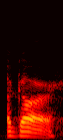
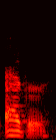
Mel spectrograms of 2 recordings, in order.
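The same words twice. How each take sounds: First: "Agar" stressed on the second syllable; corrected pronunciation. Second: "agar" stressed on the first syllable; alternative pronunciation. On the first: Reader settling on a pronunciation, "Agar" as uh-GAR. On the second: Reader doubting the pronunciation, "agar" as AG-er. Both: Shown as a demonstration.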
